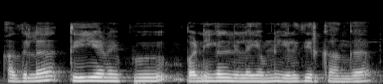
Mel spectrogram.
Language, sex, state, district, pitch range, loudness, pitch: Tamil, male, Tamil Nadu, Nilgiris, 145-160 Hz, -14 LUFS, 155 Hz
